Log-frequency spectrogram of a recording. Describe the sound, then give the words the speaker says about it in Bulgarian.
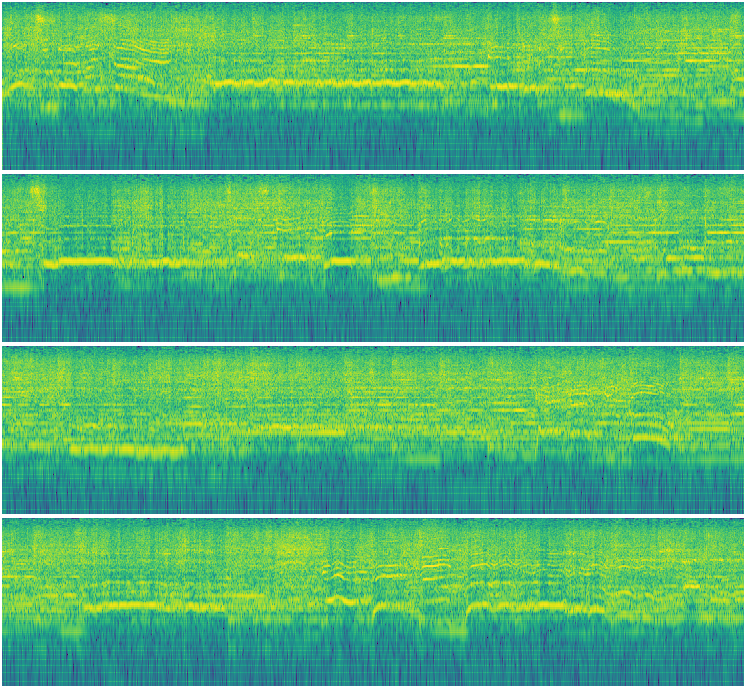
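A large Bulgarian concert crowd sings along loudly to well-known songs, many voices merging into a dense, continuous roar with shouts and cheers rising throughout. “българите имат страхотни гласове и през цялото време призоваваше присъстващите да припяват известните парчета.”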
